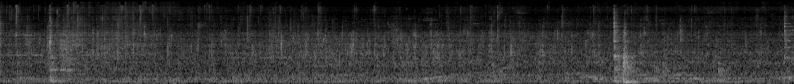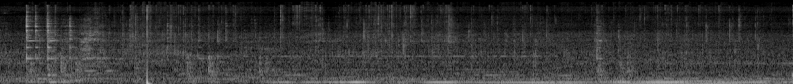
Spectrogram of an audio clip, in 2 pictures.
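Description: Slices of bread fry Kerala style in a pan, giving a steady soft sizzle with occasional clinks and scrapes of a utensil turning them, and no talking.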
